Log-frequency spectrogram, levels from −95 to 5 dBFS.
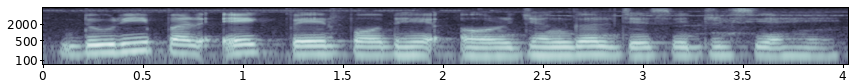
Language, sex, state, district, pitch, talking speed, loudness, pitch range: Hindi, female, Arunachal Pradesh, Lower Dibang Valley, 155 Hz, 150 wpm, -16 LUFS, 145-170 Hz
